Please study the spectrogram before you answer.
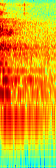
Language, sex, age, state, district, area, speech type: Sindhi, female, 18-30, Gujarat, Junagadh, urban, read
